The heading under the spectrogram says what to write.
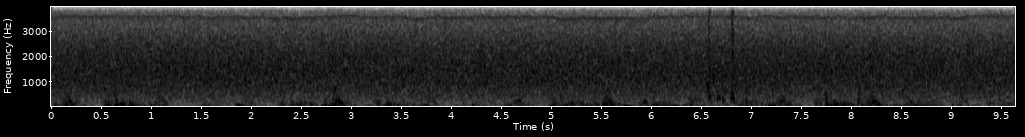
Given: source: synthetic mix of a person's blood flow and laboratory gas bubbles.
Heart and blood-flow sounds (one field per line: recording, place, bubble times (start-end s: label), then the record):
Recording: Doppler ultrasound of blood flow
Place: precordium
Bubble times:
6.38-6.46 s: bubbles
6.51-7.04 s: bubbles
From the record:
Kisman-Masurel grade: 212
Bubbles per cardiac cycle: several, 3 to 8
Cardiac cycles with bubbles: 1 to 10%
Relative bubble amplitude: moderate (0.250 to 0.450)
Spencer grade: 1 (occasional bubble signal discernible with the cardiac motion signal, with majority of cardiac periods free of bubbles)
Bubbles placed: anywhere in the cardiac cycle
